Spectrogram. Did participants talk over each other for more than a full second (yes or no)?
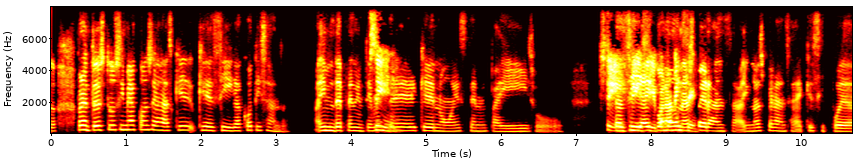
yes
